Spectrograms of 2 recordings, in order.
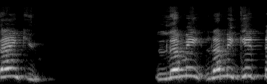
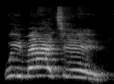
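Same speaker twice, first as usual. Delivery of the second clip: ordinary talk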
